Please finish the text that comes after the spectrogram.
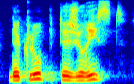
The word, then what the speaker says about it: Le Club des Juristes: prominent think tank called, and I'll pronounce this correctly in French, Le Club des Juristes, that has published actually the report, ironically called Online Arbitration, his very topic today.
